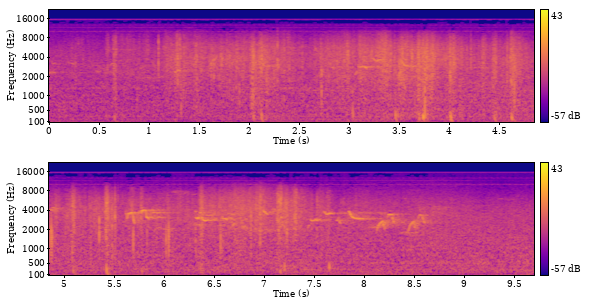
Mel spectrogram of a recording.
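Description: A stag thrashes and rolls in rustling grass.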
